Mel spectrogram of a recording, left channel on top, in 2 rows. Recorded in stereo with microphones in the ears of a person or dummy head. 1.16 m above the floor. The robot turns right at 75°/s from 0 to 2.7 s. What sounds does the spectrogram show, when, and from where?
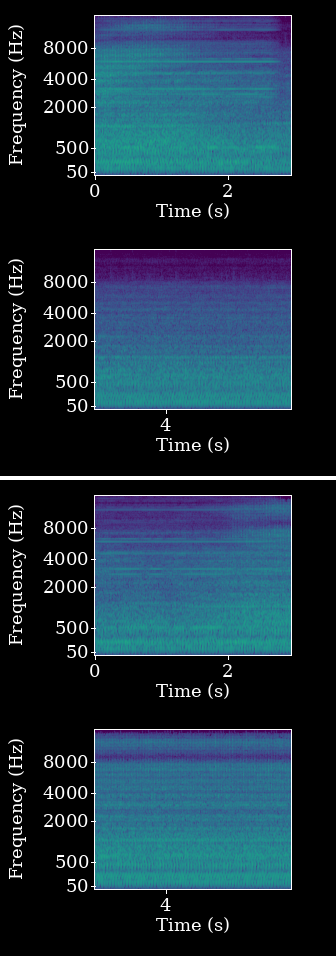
0.0 s an engine running: 45° left, 1.2 m; by 5.9 s 110° right, 1.2 m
